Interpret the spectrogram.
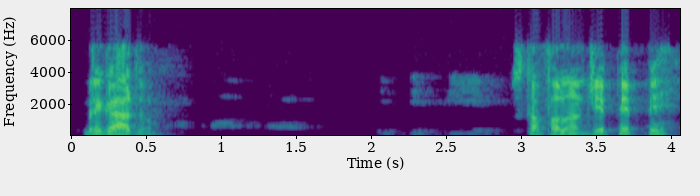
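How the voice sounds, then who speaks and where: A man with a Brazilian accent interprets a business earnings call live, in a halting, phrase-by-phrase delivery. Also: mid-range voice, lively intonation, slightly rough. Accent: Brazilian Portuguese. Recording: dull, lo-fi conference call audio.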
